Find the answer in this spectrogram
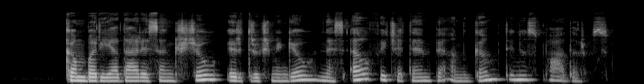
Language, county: Lithuanian, Vilnius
